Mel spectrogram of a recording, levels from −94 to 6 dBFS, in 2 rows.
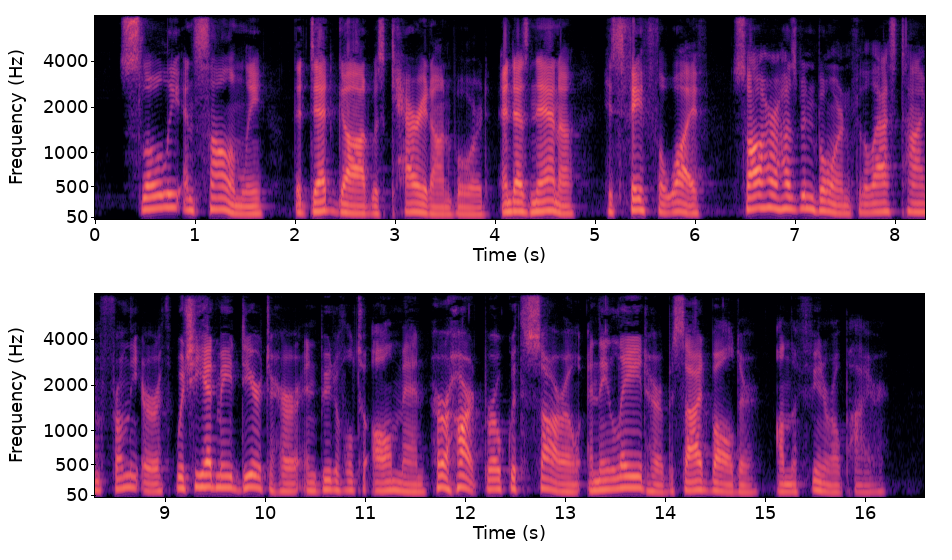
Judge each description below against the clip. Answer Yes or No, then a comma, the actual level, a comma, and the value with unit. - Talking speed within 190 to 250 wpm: Yes, average, 195 wpm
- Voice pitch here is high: No, low, 130 Hz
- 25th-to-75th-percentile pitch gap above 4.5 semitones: Yes, wide, 5.6 semitones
